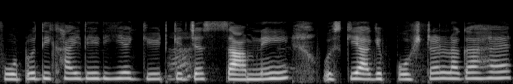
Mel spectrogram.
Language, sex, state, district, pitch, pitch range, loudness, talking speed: Hindi, female, Bihar, West Champaran, 265 Hz, 245-270 Hz, -21 LUFS, 165 wpm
